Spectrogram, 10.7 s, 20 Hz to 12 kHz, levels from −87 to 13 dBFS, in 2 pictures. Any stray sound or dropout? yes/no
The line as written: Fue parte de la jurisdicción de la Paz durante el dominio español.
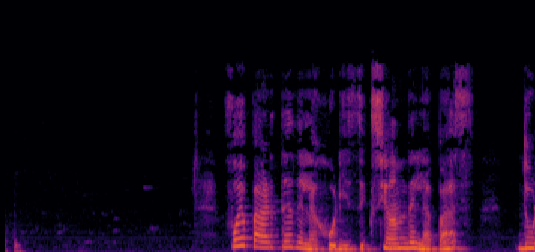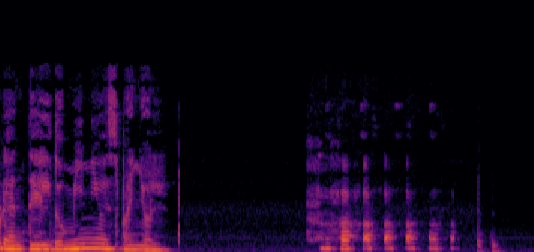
yes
